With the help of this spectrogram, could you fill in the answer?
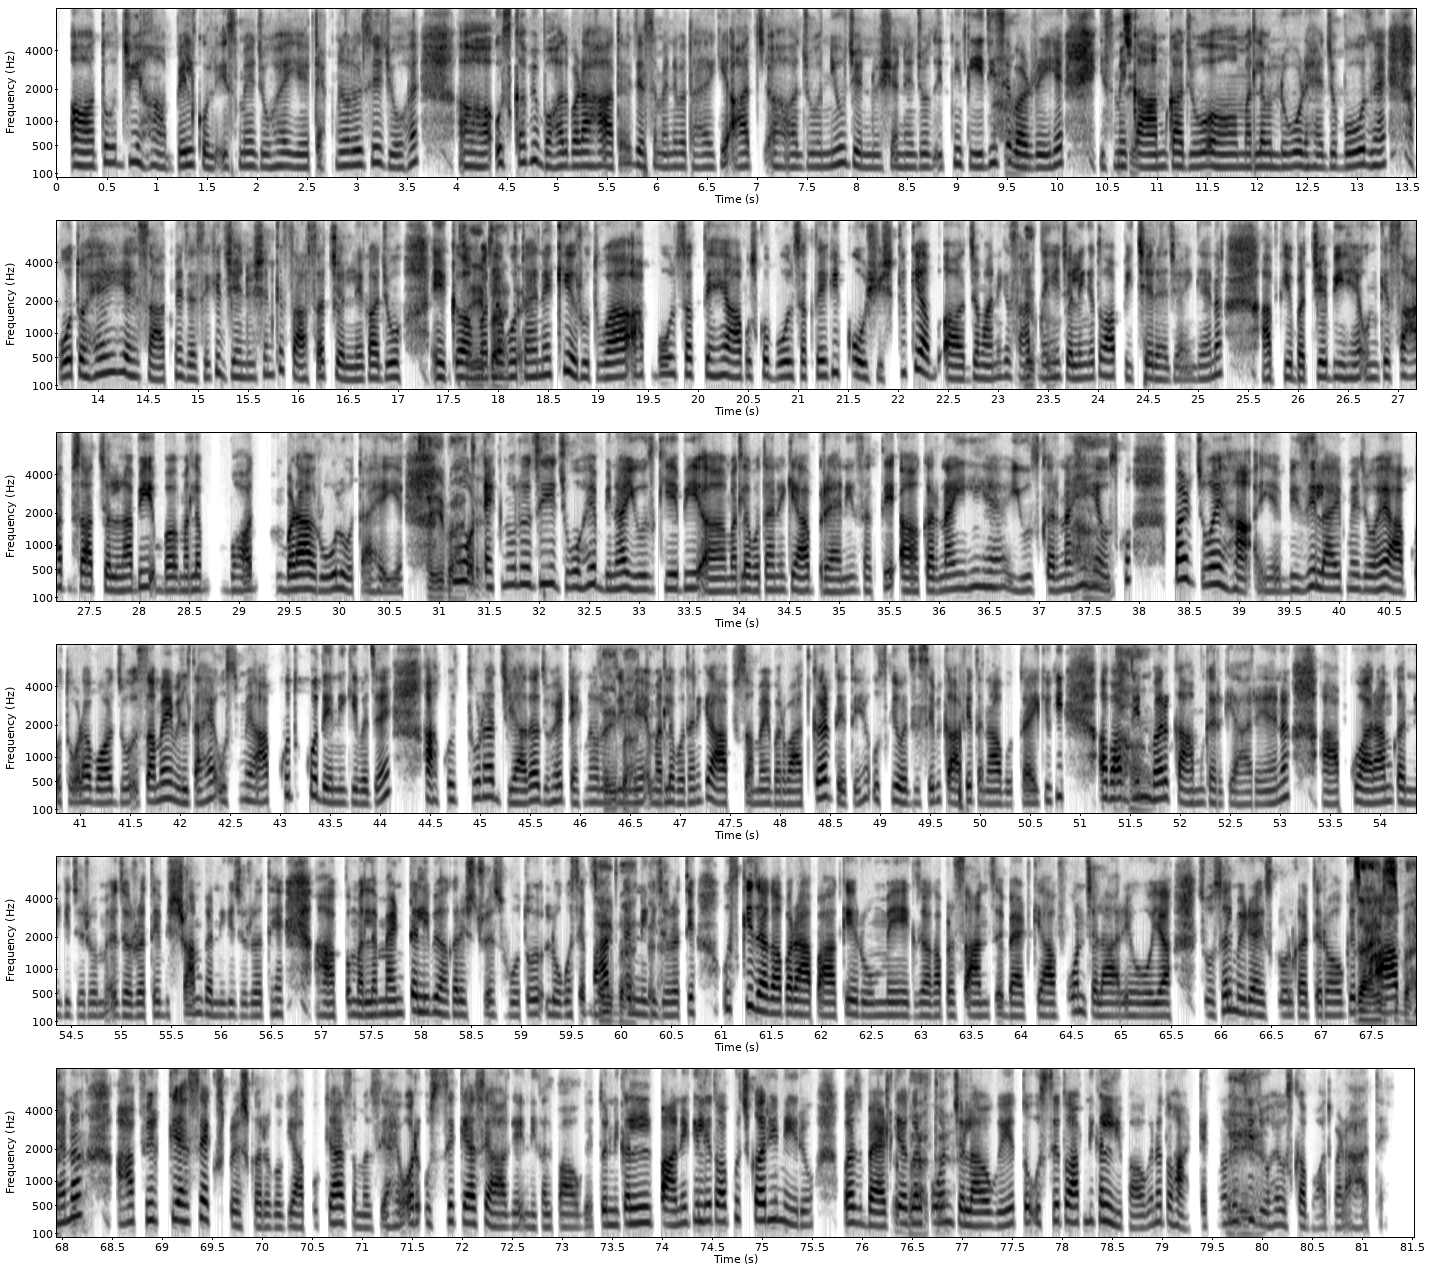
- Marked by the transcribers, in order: in English: "टेक्नोलॉज़ी"; in English: "न्यू जनरेशन"; in English: "लोड"; in English: "जनरेशन"; in English: "रोल"; in English: "टेक्नोलॉज़ी"; in English: "यूज़"; in English: "यूज़"; in English: "बिज़ी लाइफ़"; in English: "टेक्नोलॉज़ी"; in English: "मेंटली"; in English: "स्ट्रेस"; in English: "रूम"; in English: "स्क्रॉल"; in English: "एक्सप्रेस"; in English: "टेक्नोलॉज़ी"
- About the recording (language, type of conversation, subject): Hindi, podcast, तनाव होने पर आप सबसे पहला कदम क्या उठाते हैं?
